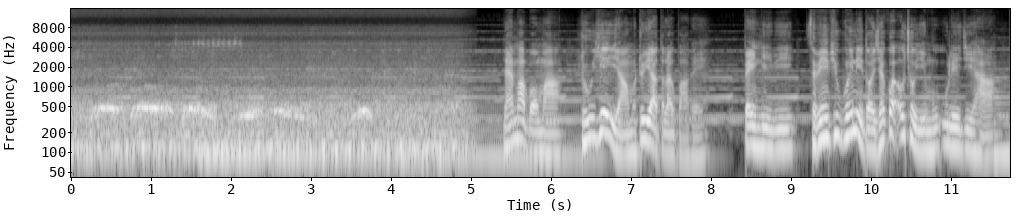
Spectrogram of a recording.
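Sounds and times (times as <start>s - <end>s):
doves cooing on overhead wires along a street: 0.0s - 5.0s
low rumble: 0.0s - 5.1s
speech: 5.4s - 11.7s.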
